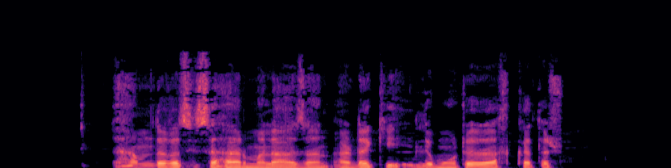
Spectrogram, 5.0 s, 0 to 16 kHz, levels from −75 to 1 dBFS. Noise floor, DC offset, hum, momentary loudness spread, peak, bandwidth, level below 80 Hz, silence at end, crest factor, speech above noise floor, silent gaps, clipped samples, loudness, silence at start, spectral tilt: -76 dBFS; under 0.1%; none; 9 LU; -4 dBFS; 11.5 kHz; -64 dBFS; 0.8 s; 18 dB; 56 dB; none; under 0.1%; -20 LUFS; 0.85 s; -5 dB/octave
